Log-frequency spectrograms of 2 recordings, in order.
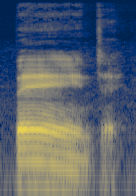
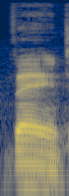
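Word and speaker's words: veinte: Not Ben, not Bente. 20. 20. It is with a V, but it's pronounced like a B.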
